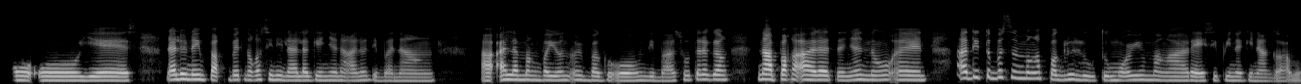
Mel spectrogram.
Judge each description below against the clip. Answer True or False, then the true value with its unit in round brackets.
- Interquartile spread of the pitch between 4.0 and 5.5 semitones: False (2.8 semitones)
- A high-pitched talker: True (195 Hz)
